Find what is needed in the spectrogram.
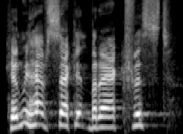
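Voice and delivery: high, loud British accent impression; put-on British accent. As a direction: ask eagerly in a mock English accent. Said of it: "if you talk in an accent".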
